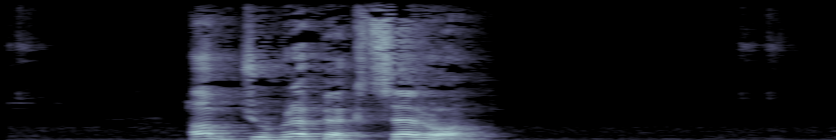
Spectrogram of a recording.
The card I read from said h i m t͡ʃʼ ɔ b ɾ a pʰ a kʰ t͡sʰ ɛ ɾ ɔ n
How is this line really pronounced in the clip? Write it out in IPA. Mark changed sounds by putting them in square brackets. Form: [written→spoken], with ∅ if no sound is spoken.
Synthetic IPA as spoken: h [i→a] m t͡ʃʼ [ɔ→u] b ɾ [a→ɛ] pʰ [a→ɛ] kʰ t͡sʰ ɛ ɾ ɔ n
